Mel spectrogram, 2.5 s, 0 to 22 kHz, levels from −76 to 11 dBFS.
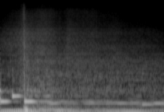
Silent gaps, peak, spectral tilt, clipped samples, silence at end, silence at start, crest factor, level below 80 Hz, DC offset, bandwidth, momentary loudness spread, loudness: none; -4 dBFS; -6 dB/octave; under 0.1%; 0 s; 0 s; 18 dB; -28 dBFS; under 0.1%; 16.5 kHz; 11 LU; -26 LUFS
